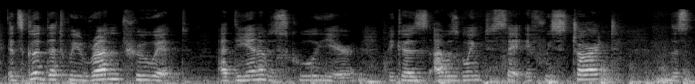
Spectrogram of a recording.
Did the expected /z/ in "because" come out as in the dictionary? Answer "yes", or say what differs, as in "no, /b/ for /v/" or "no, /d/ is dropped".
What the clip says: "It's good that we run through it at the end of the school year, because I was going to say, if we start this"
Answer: yes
